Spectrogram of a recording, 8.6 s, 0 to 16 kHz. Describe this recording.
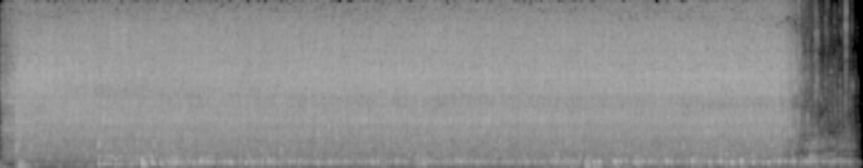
Robinet rapide
Some water from a tap recorded on DAT (Tascam DAP-1) with a Sennheiser ME66 by G de Courtivron.
tap, water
